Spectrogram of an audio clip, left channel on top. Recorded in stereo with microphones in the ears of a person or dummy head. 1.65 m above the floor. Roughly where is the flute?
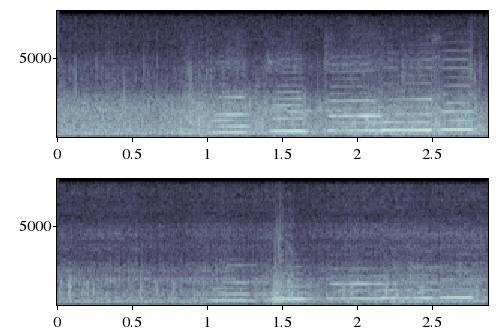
Left.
